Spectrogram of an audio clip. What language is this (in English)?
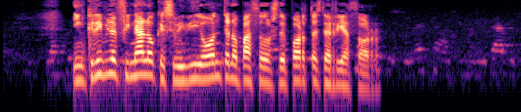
Galician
